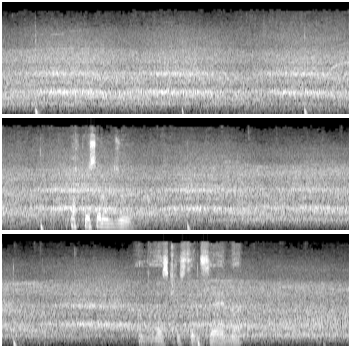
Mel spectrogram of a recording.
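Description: A large crowd roars and chants steadily in a stadium.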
